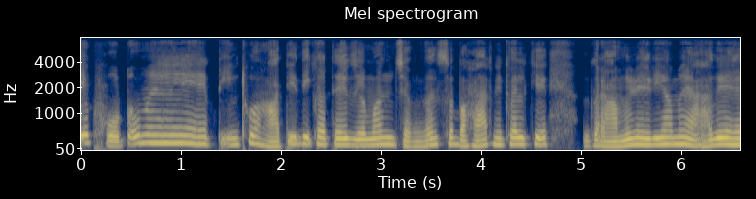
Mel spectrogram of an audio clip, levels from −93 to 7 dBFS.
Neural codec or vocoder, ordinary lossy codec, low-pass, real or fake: codec, 16 kHz in and 24 kHz out, 1.1 kbps, FireRedTTS-2 codec; none; 7.2 kHz; fake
